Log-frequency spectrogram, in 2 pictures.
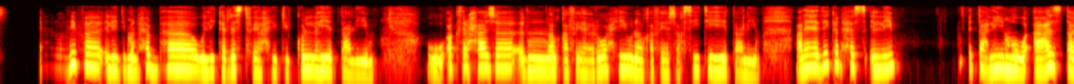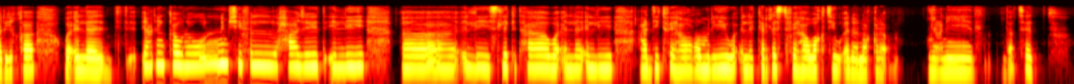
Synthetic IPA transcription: ʔænælwɑðˤiːfaʔɪlːid̪iːmænħɪbːhæwɪlːikarːɪst̪fiːhæħajːt̪ilkʊlːhɪjːæt̪ːa̰ʕliːm | wʔakθɑɾˤħaːʒanɪlqɑfiːhæɾuːħiwnɪlqɑfiːhæʃɑ̰xsˤɨjːt̪ihɪjːæt̪ːa̰ʕliːmʕa̰læhæðɛːknħɪsːʔɪlːi | ʔɪt̪ːaʕliːmhʊwːʔaʕazːt̪ˤɑɾiːqɑwɪʔɪlːæjaʕnikæwːnunɪmʃifilħaːʒɛːt̪ʔɪlːi | ʔɪ̰lːislɪkt̪hæwɪʔɪ̰lːæʔɪlːiʕad̪ːiːt̪fiːɦæʕʊmɾiwɪ̰ʔɪlːækarːɪst̪fiːɦæwɑqt̪ʰiwʔæ̰nænɑqɾˤɑ̰ʔ | jaʕniðˤɑsæːt̪

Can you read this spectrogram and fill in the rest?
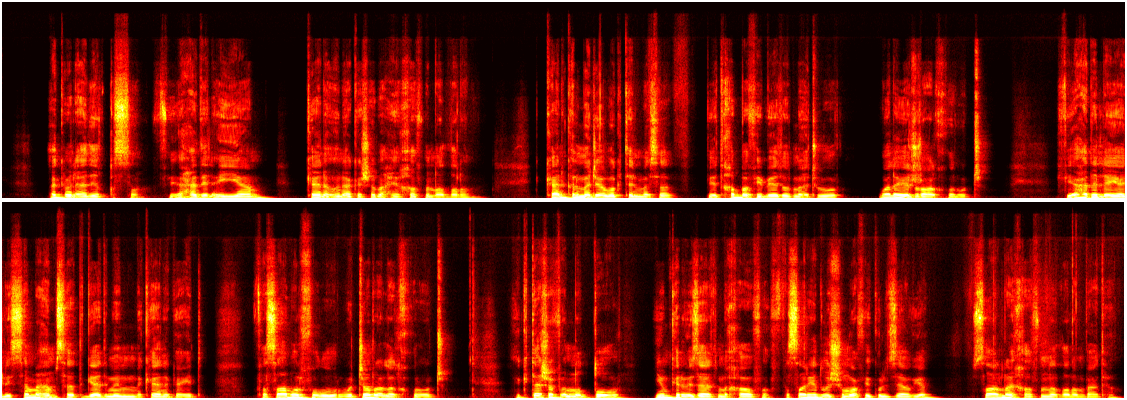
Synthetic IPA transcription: ʔakməlhaːðɪhɪlqɨ̥sˤːɑ | fiʔaħad̪əlʔajːaːm | kaːnhʊnaːkaʃabaħjaxaːfmʊnɑðˤːɑɾˤɑn | kʰaːnkʊlːmad͡ʒawaɡt̪ɪlmasaf | jɪt̪xabːafibeːt̪ʊlmahd͡ʒuːɾ | wɪlːajʊd͡ʒɾɑʕalxʊɾuːd͡ʒ | fiʔaħad̪əlːajælisamːʕahamsat̪ɡæd̪mənmakʰænbʕiːd̪ | fæsˤɑːbulfʊd̪ˤuːɾwət̪d͡ʒɑrˤːʕlalxʊɾuːd͡ʒ | jəkt̪æʃəfʔənːəd̪ˤːohɾ | jʊmk̬ɪnʔɪzælat̪maxawfafæsˤɑɾˤjəd̪ˤwəʃʊmuːʕfikʊlːzæwja | sˤɑːɾˤlæjxafmənəðˤːɑlɑmbaʕd̪ha

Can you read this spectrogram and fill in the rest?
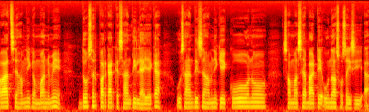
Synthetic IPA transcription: bad̪sẽɦəmnikemənme | d̪osəɾpɾəkaɾkesant̪iljajeka | usant̪isʌ̃ɦəmnikekono | səməsjabaʈeʔunʌsɦot͡səjt͡sʰi

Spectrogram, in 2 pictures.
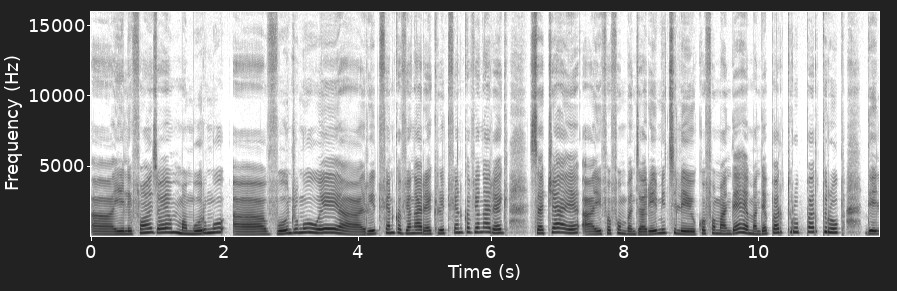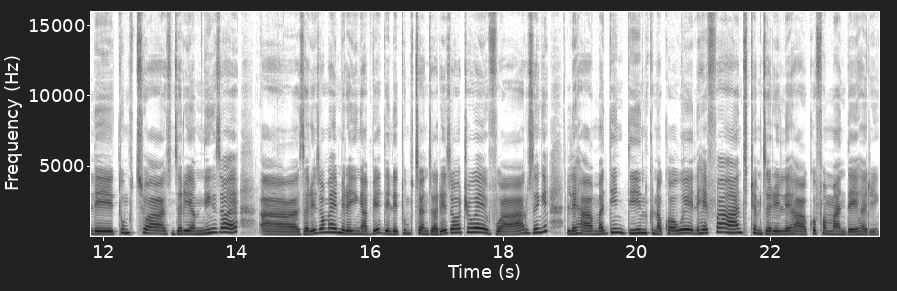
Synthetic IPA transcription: aelefɔ̃nzawamamoɾuŋuavoɳɖ͡ʐuŋuweaɾet̪u̥fjanakəveaŋaɾekʲiɾet̪u̥fjanakəveaŋaɾekʲi̥saʈ͡ʂiaeaefəfumband͡ʒaɾemit͡silekofəmand̪eɦemand̪epaɾut̪uɾuppaɾut̪uɾupə̥d̪elet̪umpu̥t͡suazund͡zaɾeaminiɲizaeazaɾezomaɦemiɾeiɲabed̪elet̪umpu̥t͡sanzaɾezauaʈ͡ʂəwevuaaɾuzeɲileɦəmad̪inid̪inikinakwaweleɦefaand̪i̥ʈ͡ʂiamind͡ʒaɾeleɦəkofəmand̪eɦaɾiɲi

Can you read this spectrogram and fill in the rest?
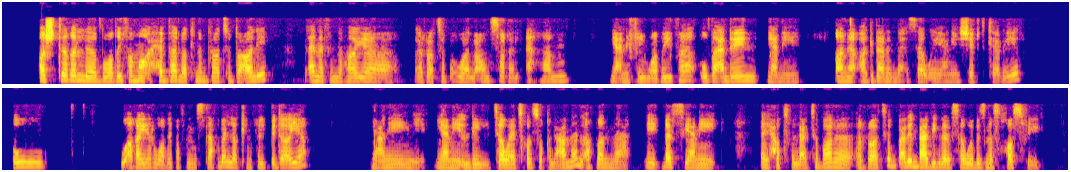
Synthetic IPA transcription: ʔaʃt̪aɣɪlbwɑðˤiːfamaʔaħɪbːhalaːkɪnɪbɾˤɑːt̪ɪbʕaːli | lɪʔanːafinːɪɦaːja | ɪrˤːɑːt̪ɪbhʊwːalʕʊnsˤɨɾɪlʔahamː | jaʕnifilwɑðˤiːfawbaʕd̪eːnjaʕni | ʔanaʔaɡd̪ɑɾˤʔɪnːiʔasaːwijaʕniʃɪft̪kʰaɾiːɾ | w | wʔaɣajːɪɾwɑðˤiːfafilmʊst̪aqbalːaːkɪnfilbɪd̪aːja | jaʕnijaʕniɪlːit̪awajat̪xalsuːqɪlʕamalʔɑ̰fðˤɑlʔɪnːa | basːjaʕni | jħʊt̪ˤːfilɪʕt̪ɪbɑːɾˤɪrˤːɑːt̪ɪbwbaʕd̪eːnbaʕd̪jɪɡ̚d̪ɑɾˤʔasawːibɪznasxɑːsˤfiː

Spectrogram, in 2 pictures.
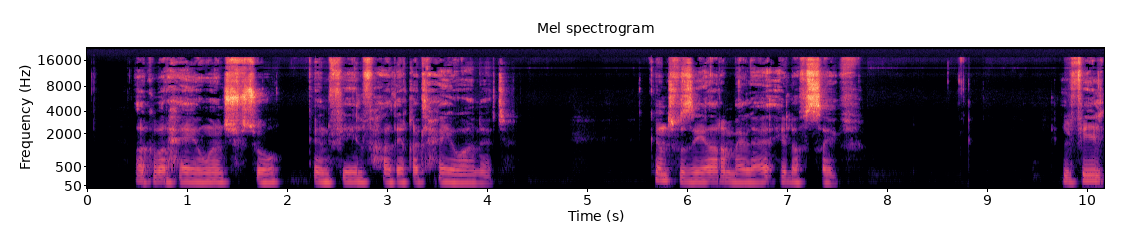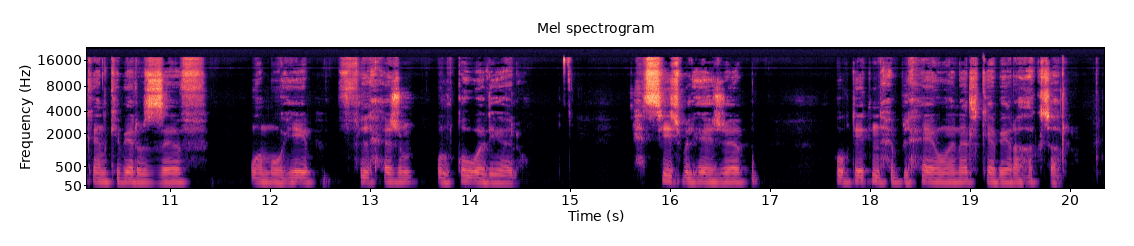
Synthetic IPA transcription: ʔəkbɑɾˤħajæwænʃə̥ft̪u | kænfilfi̥ħɑd̪iqɑlħajwænæt̪ | kænət̪fizjɑɾˤɑmaʕalʕaʔəlafi̥sˤːɑjf | əlfilkænkæbiɾbəzːæf | wəmʊhibfilħaʒm | wəlqowːad̪jælu | ħḁsːit̪bəlʔəʕʒæb̚ | wəbd̪it̪nħəbːəlħajwænæt̪əlkæbiɾaʔəkt̪ɑɾˤ

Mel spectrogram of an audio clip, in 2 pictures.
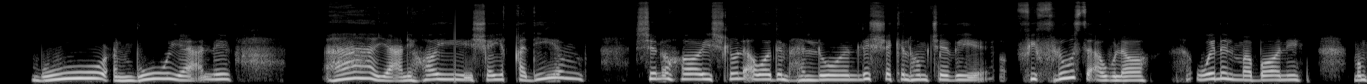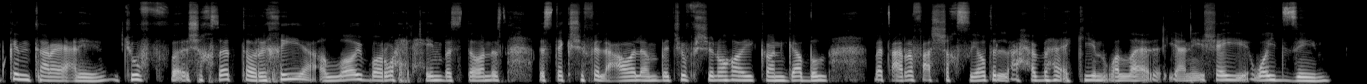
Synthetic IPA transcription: buːʕʊnbuːja̰ʕni | ʔajaʕniɦaːjʃajːqad̪iːm | ʃɪnuhaːjʃloːnʔa̰waːd̪ɪmɦalːoːnlɪʃːakɪlhʊmʃɪðififluːsʔawla | weːnɪlmabaːnimʊmkɪnt̪ʰɑɾˤɑja̰ʕnit̪ʃuːfʃɑxsˤɨjːaːt̪ːaːɾiːxɪjːa̰ʔɑ̰lˤːɑːjbaɾˤuːħɪlħiːnbast̪aːnɪsbɪst̪akʃɪfɪlʕaːlambɪt̪ʃuːfʃɪnuɦaːjkaːnɡablbɪt̪ʕɑ̰rˤːɑfʕaʃːɑxsˤɨjːaːt̪ɪlːiʔaħabːɦaʔa̰kʰiːd̪wɑ̰lˤːɑ̰ja̰ʕnḭʃejwaːjɪd̪zeːn

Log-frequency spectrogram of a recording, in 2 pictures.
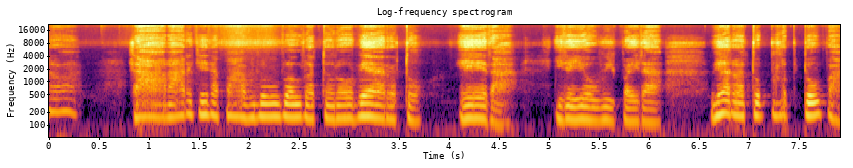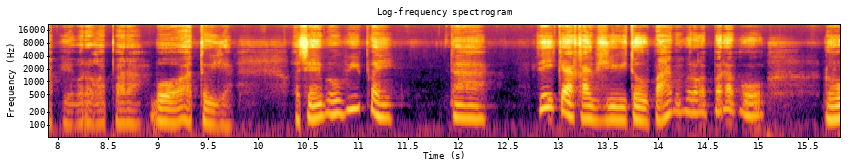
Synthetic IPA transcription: ɾoa | ɾaɾaɾekejɾapaβiɾowɾawɾato̞ɾo̞βe̞aɾo̞to̞ | e̞ɾa | iɾajoβipajɾabeaɾoɾatoto̞wpapebo̰ɾo̰ɡapaɾabo̞ato̞jaoseboβipaj | ɾa | ɾejkakajβis̬iβito̞wpapeβoɾoɡapaɾabo | ɾo

